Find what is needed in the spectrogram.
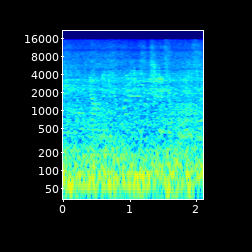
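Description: Inside a moving city bus: a steady low rumble of the engine and road.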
